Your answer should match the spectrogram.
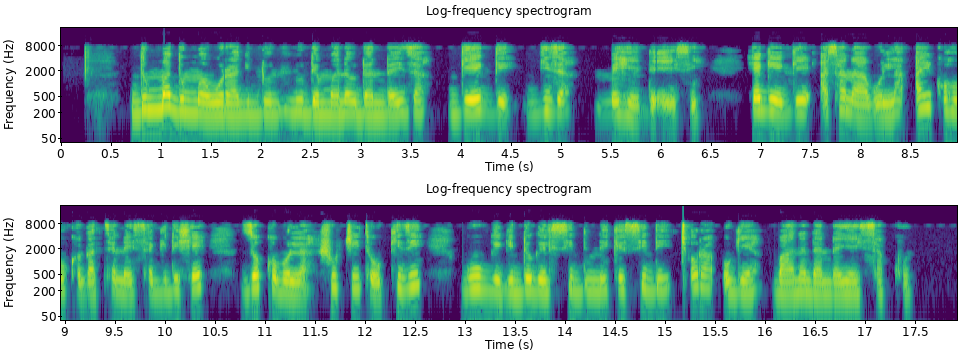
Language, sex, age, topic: Gamo, female, 18-24, agriculture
